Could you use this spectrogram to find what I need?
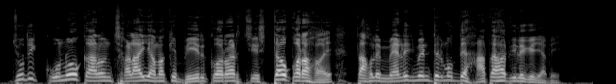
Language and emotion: Bengali, angry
